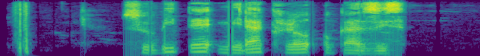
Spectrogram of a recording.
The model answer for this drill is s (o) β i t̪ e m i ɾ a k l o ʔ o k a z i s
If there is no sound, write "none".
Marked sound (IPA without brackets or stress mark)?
u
